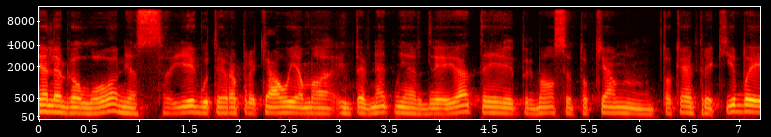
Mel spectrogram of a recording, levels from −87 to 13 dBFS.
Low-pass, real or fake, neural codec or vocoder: 10.8 kHz; fake; codec, 24 kHz, 1 kbps, SNAC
